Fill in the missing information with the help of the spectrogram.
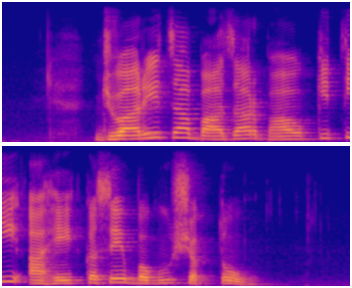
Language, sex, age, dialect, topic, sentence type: Marathi, female, 46-50, Standard Marathi, agriculture, question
